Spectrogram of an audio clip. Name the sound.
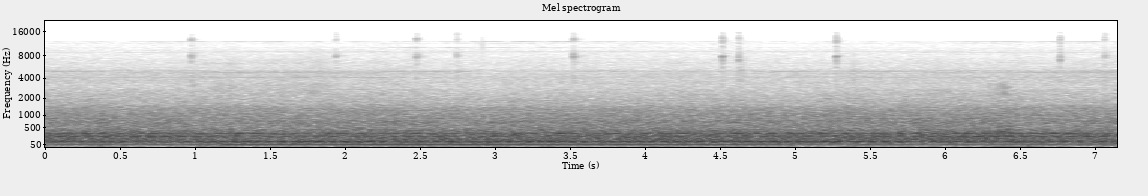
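turboprop airplane flying in the video game X-Plane 11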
